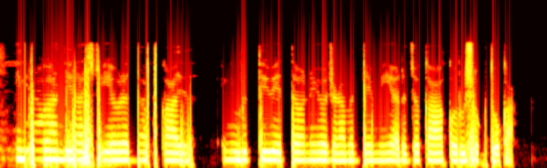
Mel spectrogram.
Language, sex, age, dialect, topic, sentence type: Marathi, female, 25-30, Standard Marathi, banking, question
